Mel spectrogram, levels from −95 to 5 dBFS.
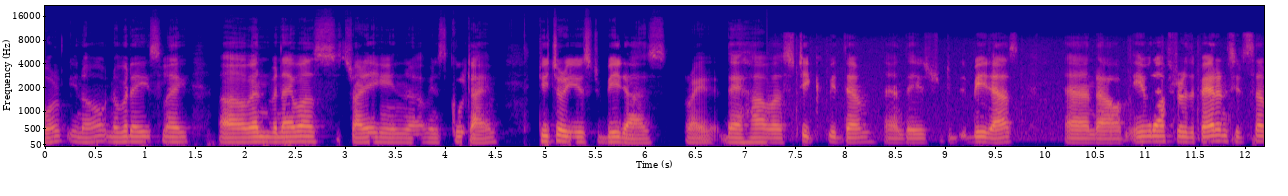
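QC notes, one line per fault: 7.22–12.19 s, input switched to a poorer device: the input likely jumped to a lesser microphone, with no gap at the switch. Nothing passes above 9.7 kHz afterwards, so the speech turns duller, and new background noise appears about 30 dB down at an unchanged level.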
